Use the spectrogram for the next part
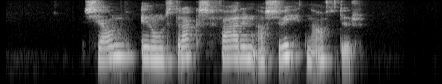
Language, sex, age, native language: Icelandic, female, 20-29, Icelandic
